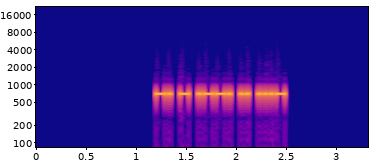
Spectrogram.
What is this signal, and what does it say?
Morse code, heard as a keyed tone, about 40 wpm, 700 Hz. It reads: NTPIV
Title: Code Groups - 5 Letter:Numbers - 40wpm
